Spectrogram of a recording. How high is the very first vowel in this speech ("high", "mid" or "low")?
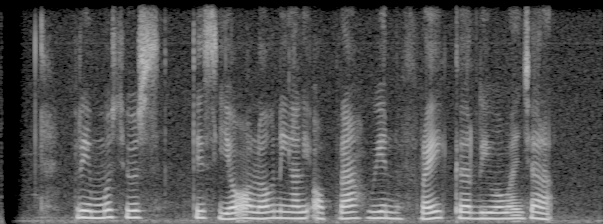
high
